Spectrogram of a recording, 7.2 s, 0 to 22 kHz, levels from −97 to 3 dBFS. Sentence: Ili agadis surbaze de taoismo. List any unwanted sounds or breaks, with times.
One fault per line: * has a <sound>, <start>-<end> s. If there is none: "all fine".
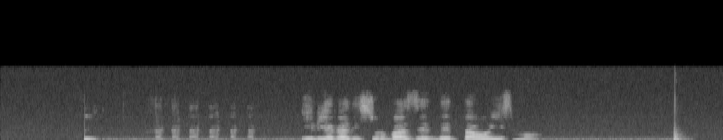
* has a laugh, 1.2-2.6 s
* has a thud, 6.7-6.9 s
